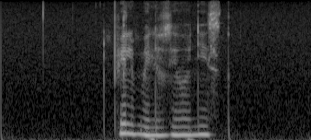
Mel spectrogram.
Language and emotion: Russian, sad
